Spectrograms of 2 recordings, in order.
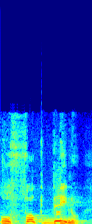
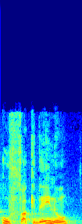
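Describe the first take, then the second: First: The second vowel is an 'o' sound. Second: The second vowel is an 'a' sound. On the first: The speaker calls it right. "It's Ufokdeinu" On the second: The speaker calls it wrong. "But it's not Ufakdeinu"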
